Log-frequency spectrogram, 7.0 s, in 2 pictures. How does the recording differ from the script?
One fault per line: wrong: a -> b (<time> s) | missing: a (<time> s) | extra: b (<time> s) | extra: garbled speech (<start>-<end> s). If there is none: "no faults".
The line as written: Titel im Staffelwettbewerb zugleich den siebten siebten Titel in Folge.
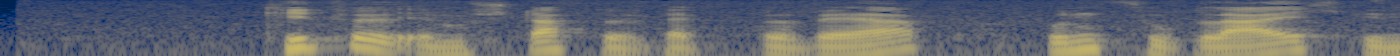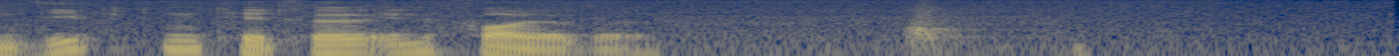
extra: und (2.6 s)
missing: siebten (4.0 s)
